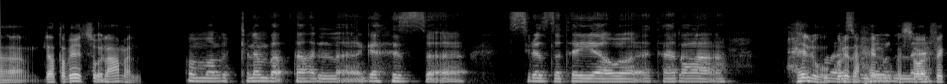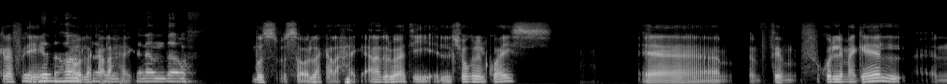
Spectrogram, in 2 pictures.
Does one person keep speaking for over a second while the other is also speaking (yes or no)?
yes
